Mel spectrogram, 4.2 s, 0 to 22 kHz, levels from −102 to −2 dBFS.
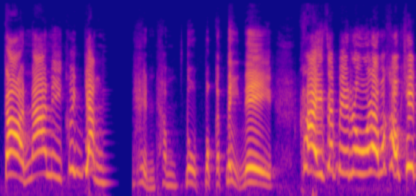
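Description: At 1.03 s the speech halts in a call audio freeze lasting until 1.34 s. The last sound is carried on as a fading continuation, then about 190 ms of silence, before speech resumes exactly where it stopped. Nothing is lost, but everything after lands about 287 ms late. The likely cause is delayed packets emptying the jitter buffer. A spectrogram shows smeared horizontal bands decaying into a blank strip, and the waveform shows a shrinking tail and then a flat line.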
